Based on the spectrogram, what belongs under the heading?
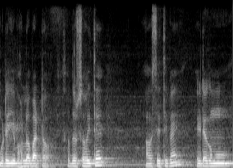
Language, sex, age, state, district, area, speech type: Odia, male, 30-45, Odisha, Nayagarh, rural, spontaneous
